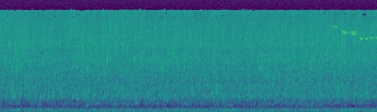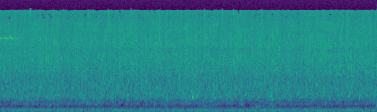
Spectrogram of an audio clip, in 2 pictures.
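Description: Steady rush of running water, like a stream, unchanging throughout.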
